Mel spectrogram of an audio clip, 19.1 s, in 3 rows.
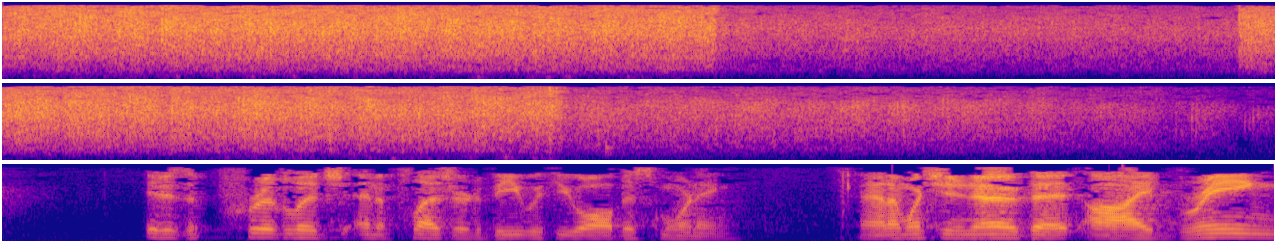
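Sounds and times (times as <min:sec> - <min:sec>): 
audience clapping: 0:00.0 - 0:13.0
speech: 0:13.5 - 0:19.0.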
